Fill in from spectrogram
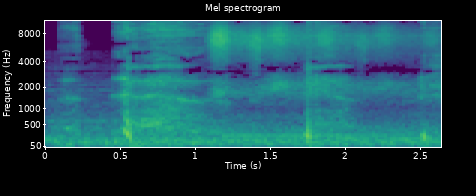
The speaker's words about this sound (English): It was someone breathing. It sounded abnormal, pained, almost like the wheezing coughs during the parade. An odd, low gasp on the inhale and a powdery exhale curtailed by a choked cough.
